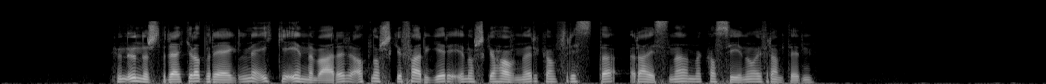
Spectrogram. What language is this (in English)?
Norwegian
